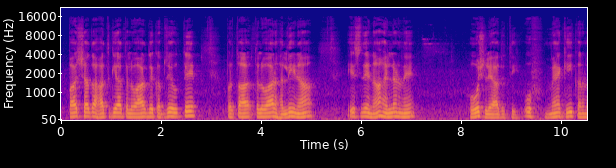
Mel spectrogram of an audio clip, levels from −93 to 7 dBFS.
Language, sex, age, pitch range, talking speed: Punjabi, male, 50-69, 120-145 Hz, 135 wpm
